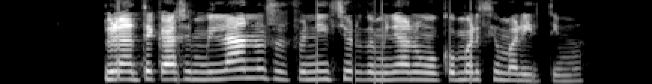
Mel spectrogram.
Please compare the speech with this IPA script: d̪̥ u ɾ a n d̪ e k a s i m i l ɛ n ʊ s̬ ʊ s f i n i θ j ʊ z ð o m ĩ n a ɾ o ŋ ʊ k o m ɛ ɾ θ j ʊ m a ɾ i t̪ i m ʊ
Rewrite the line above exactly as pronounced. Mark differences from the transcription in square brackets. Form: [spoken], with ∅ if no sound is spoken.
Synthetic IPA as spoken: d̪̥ u ɾ a n [t̪] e k a s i m i l [a] n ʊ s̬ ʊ s f [e] n i θ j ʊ z ð o m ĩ n a ɾ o ŋ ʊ k o m ɛ ɾ θ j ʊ m a ɾ i t̪ i m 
